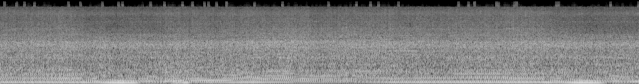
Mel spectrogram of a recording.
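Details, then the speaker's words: 2006 Honda Metropolitan scooter, first start: drones flat, won't rev high, boggy; carb wet and spitting fuel, running far too rich, choked out; owner suspects the automatic choke is getting no power. "Seems a little boggy to me. really boggy. I took the boot off the carb and it's like spitting gas all over the place."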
